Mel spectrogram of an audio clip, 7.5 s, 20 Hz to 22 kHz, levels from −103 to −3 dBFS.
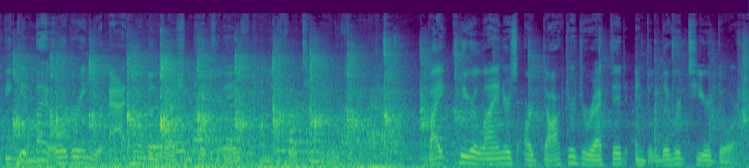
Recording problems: animal sounds; very loud; throughout; 3 dB above the speech

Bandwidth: 15.5 kHz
